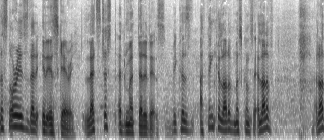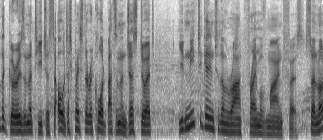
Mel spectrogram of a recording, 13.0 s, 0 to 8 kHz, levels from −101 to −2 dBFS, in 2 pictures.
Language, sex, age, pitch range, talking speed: English, male, 50-69, 100-140 Hz, 250 wpm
